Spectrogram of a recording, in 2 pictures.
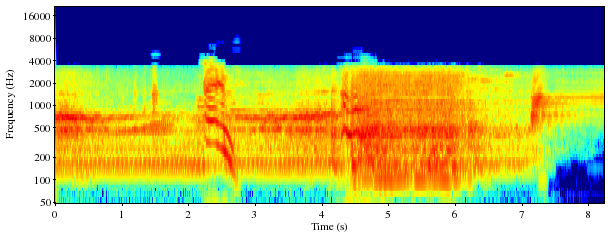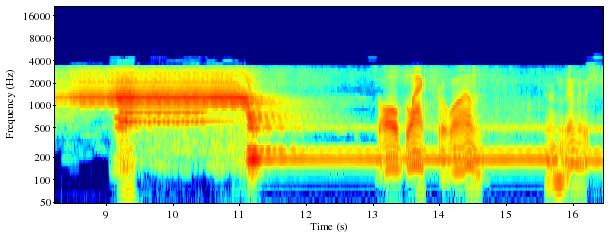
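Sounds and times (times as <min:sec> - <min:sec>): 
steady droning blare: 0:00.0 - 0:16.4
speech: 0:02.4 - 0:02.8
car crashing into a tree: 0:04.2 - 0:07.0.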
